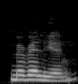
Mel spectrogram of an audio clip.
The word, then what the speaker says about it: Marillion: Right, let me just Google Marillion. Yeah, that is how you pronounce it.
